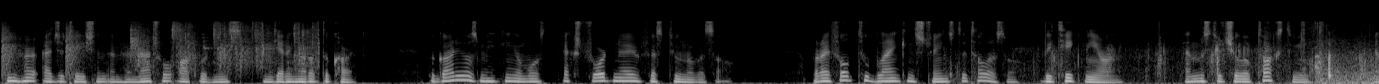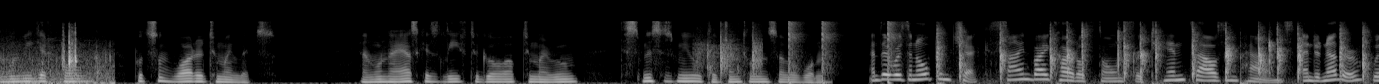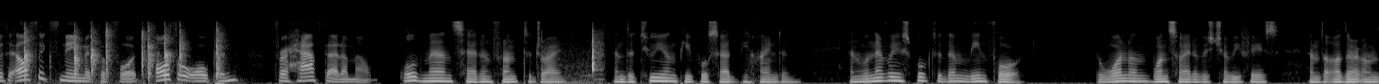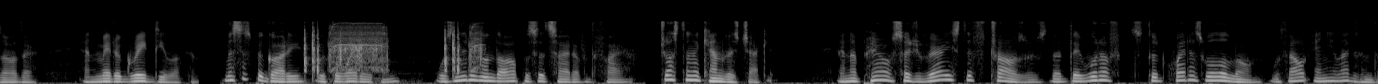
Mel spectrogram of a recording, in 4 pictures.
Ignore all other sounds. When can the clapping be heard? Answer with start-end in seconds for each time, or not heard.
0.0-3.2, 20.7-29.9.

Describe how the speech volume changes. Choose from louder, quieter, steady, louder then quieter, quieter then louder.
steady.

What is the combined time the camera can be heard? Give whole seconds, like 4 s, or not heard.
4 s.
